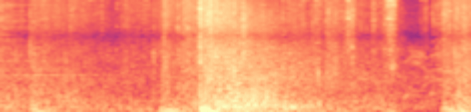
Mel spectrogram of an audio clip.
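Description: A rifle fires with a sharp crack.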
